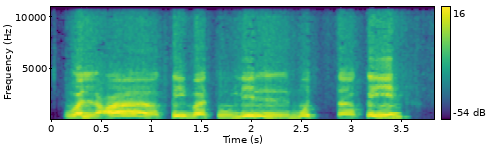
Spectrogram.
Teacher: Qaf di sini pastikan kita tekankanlah. Jangan nipis sangat.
